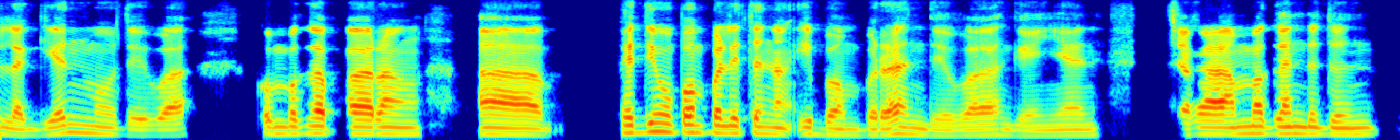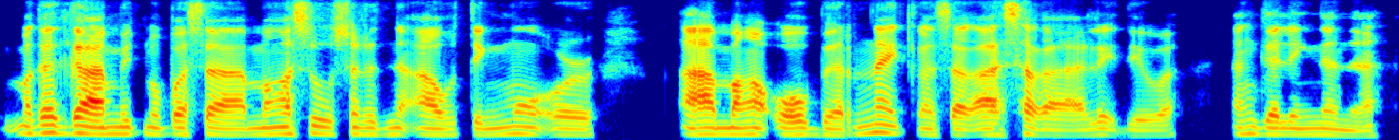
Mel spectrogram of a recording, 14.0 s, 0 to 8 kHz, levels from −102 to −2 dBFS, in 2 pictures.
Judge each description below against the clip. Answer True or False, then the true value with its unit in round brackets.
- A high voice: False (135 Hz)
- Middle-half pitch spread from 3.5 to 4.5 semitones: False (3.1 semitones)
